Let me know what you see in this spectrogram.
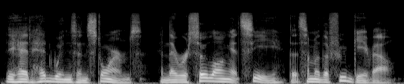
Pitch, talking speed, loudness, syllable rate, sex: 105 Hz, 295 wpm, -17 LUFS, 5.8 syllables/s, male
